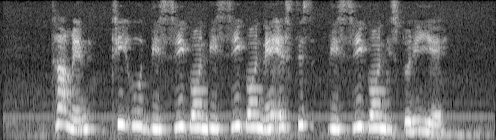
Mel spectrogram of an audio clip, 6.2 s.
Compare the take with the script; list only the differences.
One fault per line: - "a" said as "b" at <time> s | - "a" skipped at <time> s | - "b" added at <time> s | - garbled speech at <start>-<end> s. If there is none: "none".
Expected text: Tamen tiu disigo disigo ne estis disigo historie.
none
